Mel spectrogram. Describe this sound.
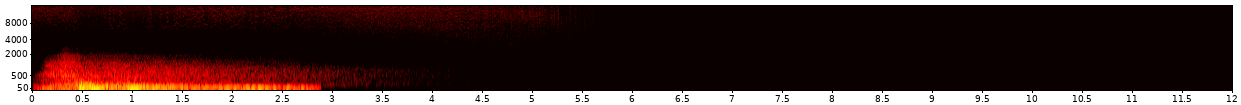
Impact Boom 7
boom, impact, thud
